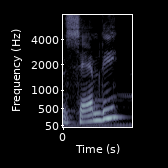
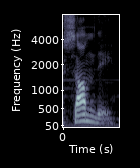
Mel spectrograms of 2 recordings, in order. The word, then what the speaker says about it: Samedi: He's called Baron Samedi, or Samdi, depending on how you pronounce it. I think the movie actually pronounces it 2 different ways.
